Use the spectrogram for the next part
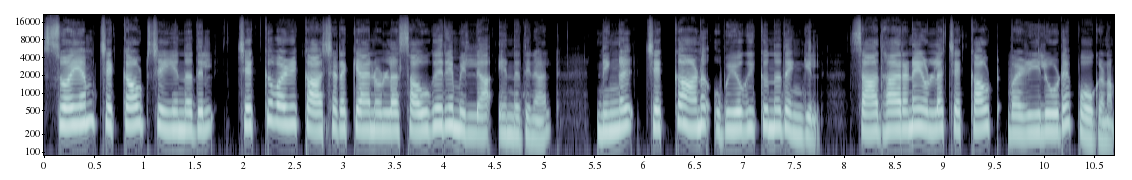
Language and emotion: Malayalam, neutral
